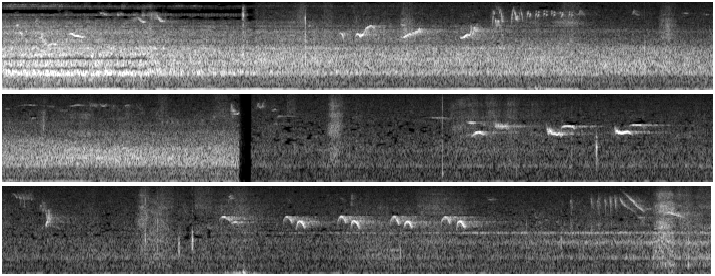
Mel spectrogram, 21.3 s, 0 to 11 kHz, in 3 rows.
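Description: A DB class 442 Talent 2 electric train running away into the distance, its rolling noise fading over about nine seconds. After an abrupt break, small birds chirp in short repeated phrases over a quiet woodland background, and near the end a faint rising rush as another train approaches.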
